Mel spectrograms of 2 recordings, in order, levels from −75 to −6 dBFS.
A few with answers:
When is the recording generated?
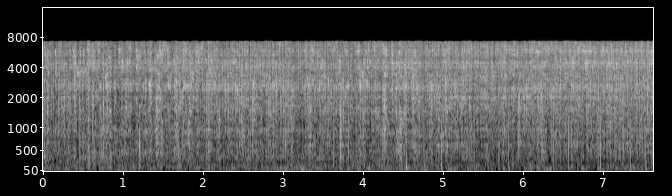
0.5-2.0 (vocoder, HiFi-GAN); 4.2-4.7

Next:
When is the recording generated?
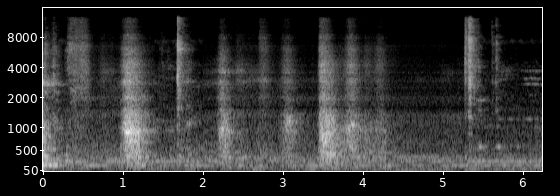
0.4-1.4 (autoencoder, DAC-VAE); 2.0-5.3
